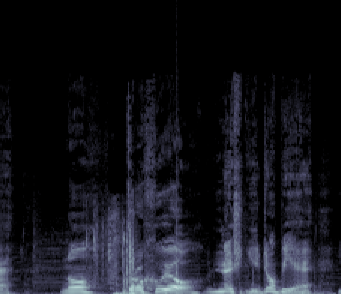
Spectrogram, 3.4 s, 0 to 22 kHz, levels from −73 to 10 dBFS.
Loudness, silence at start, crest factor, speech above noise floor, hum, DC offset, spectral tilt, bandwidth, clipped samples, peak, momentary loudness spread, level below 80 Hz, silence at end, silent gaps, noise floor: -15 LUFS; 0 s; 16 dB; 27 dB; none; under 0.1%; -5.5 dB/octave; 17 kHz; under 0.1%; 0 dBFS; 12 LU; -32 dBFS; 0 s; none; -42 dBFS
